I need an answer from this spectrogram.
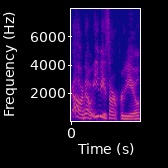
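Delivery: ordinary talk, nothing marked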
